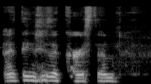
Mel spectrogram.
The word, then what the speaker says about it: Kirsten: I think she's a Kirsten.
